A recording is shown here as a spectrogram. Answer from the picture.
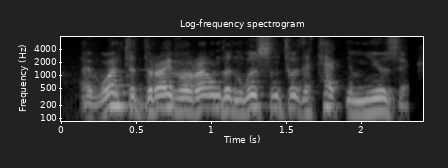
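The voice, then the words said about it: Fast Russian accent, lips barely moving. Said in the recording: “a Russian accent ... the faster that you can say that with moving your lips as little as possible, the better you are doing as a Russian accent. ... Well, he certainly nailed that.”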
